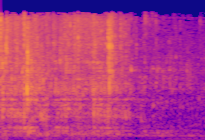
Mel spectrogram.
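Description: Freshly boiled water poured from a kettle splashing into a stainless steel sink and running down the plug hole, rinsing soda crystals through the drain. The splashing fades away as the pour ends near the close.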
